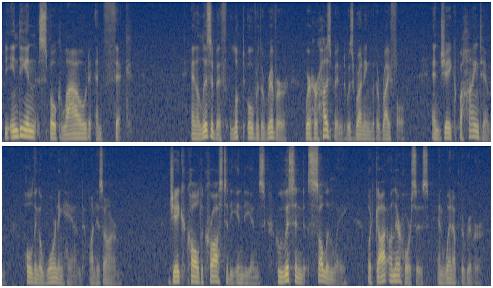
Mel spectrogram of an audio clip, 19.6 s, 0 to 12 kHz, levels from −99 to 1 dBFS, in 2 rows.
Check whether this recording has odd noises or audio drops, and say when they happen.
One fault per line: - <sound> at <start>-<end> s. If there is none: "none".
none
